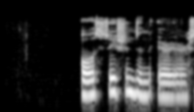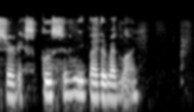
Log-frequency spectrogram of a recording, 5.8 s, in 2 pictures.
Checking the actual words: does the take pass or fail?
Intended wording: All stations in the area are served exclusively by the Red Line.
pass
